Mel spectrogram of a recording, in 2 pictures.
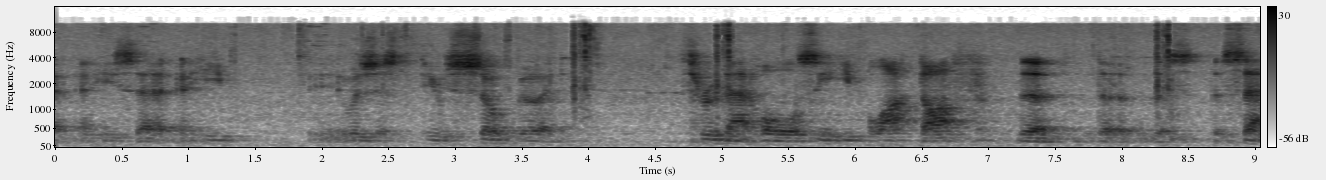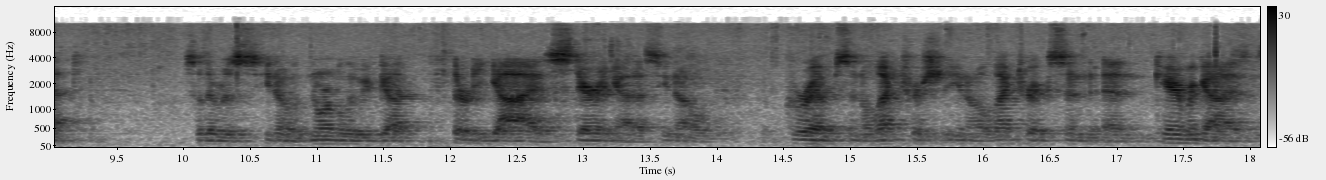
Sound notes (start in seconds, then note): none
